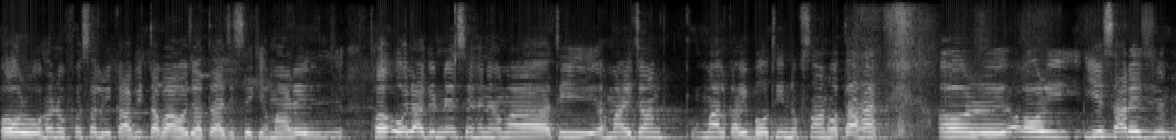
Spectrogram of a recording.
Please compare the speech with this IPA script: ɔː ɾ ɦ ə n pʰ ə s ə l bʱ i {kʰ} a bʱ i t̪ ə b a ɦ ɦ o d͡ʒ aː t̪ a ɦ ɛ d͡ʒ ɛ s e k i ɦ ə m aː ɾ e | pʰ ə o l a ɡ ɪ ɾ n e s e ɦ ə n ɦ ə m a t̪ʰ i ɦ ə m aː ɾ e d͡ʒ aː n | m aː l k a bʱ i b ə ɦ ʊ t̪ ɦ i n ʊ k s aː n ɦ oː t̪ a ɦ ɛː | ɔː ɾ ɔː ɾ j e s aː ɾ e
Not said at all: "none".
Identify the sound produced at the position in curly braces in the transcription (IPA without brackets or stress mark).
k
